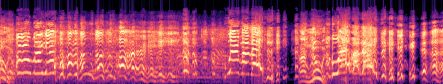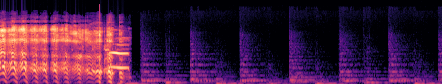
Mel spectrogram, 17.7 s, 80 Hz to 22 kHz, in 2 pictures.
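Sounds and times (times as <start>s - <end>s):
laughter: 0.0s - 11.4s
speech: 0.1s - 0.4s, 6.0s - 6.9s, 8.7s - 11.7s
rooster crowing: 10.9s - 11.4s.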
